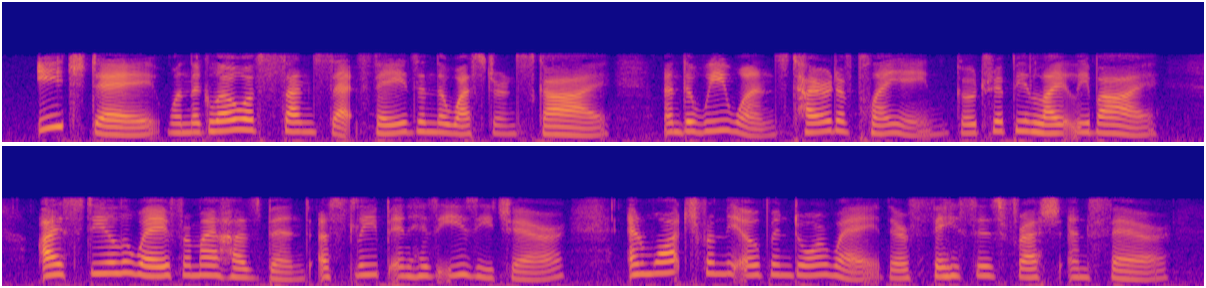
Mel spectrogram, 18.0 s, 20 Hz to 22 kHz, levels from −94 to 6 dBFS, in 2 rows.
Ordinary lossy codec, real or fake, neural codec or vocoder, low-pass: Opus, 64 kbps; real; none; 5.4 kHz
